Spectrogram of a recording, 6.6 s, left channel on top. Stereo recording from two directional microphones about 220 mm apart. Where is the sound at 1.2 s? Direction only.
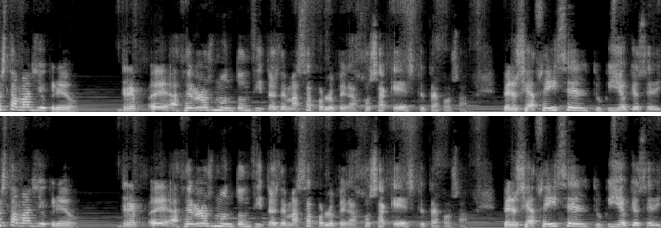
10° left (ahead or behind).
